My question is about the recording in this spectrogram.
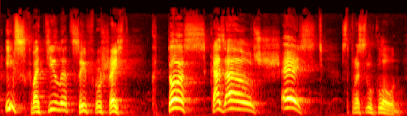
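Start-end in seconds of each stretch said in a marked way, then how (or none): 2.2-4.9 high, loud, very drawn-out question; clown showman. A narrator's reading. Clown asks who called the number, grand showman. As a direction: stretch each word for the crowd.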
